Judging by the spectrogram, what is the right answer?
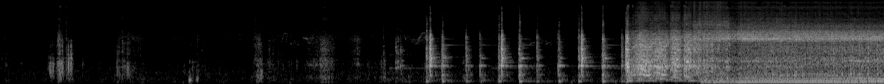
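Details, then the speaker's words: Subaru, engine that previously had a tick, oil full, microphone close under the oil pan: long crank with slow catches, then fires and settles into an even idle with no ticking; tick seems gone. "I don't know. Sounds all right."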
